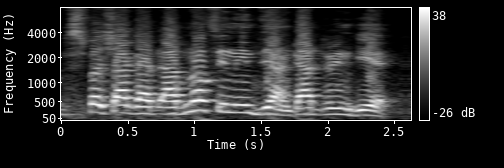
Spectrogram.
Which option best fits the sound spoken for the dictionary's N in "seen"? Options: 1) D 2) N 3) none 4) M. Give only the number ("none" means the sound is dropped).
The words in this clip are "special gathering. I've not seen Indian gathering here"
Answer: 2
